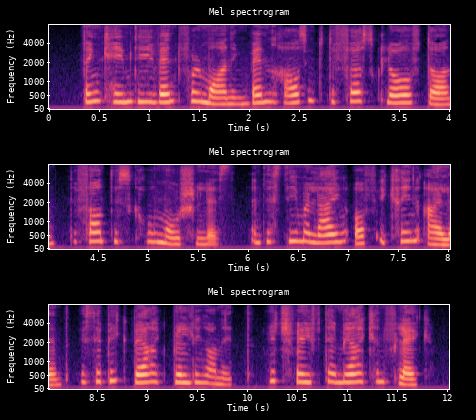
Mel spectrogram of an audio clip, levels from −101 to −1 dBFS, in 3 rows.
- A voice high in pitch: Yes, very high, 280 Hz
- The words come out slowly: No, average, 195 wpm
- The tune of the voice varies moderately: Yes, average, 4.2 semitones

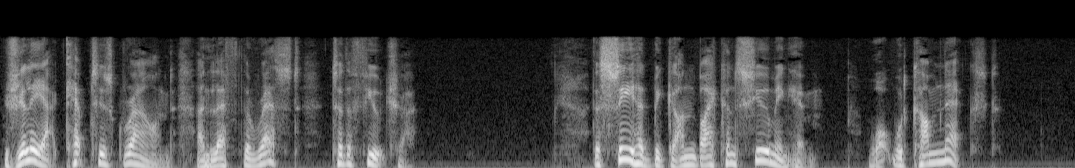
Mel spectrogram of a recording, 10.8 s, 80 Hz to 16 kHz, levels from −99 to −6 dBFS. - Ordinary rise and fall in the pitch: No, wide, 7.4 semitones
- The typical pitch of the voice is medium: No, low, 130 Hz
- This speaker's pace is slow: Yes, slow, 125 wpm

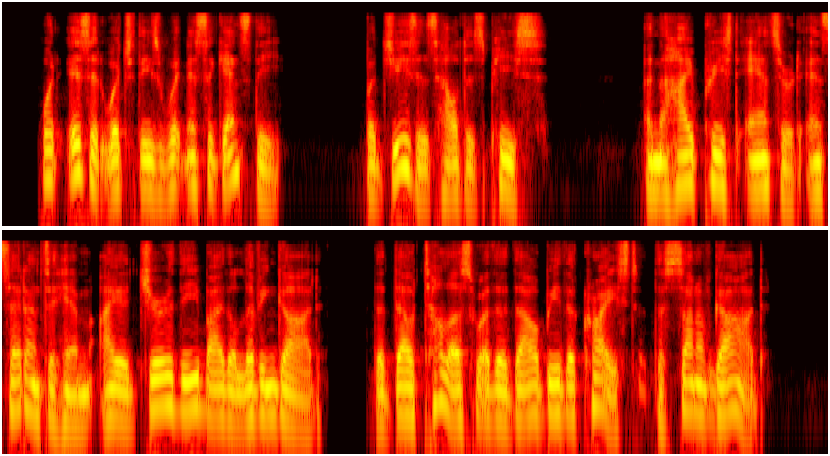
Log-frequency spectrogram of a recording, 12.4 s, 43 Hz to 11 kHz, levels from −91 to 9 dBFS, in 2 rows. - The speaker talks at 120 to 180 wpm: No, fast, 205 wpm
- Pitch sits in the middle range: No, low, 110 Hz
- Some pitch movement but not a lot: Yes, average, 3.5 semitones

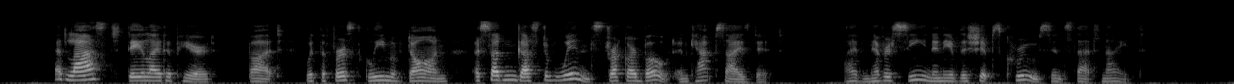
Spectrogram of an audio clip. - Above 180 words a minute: No, average, 165 wpm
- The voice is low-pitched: No, medium, 165 Hz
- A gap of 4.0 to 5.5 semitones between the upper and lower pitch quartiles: Yes, average, 4.6 semitones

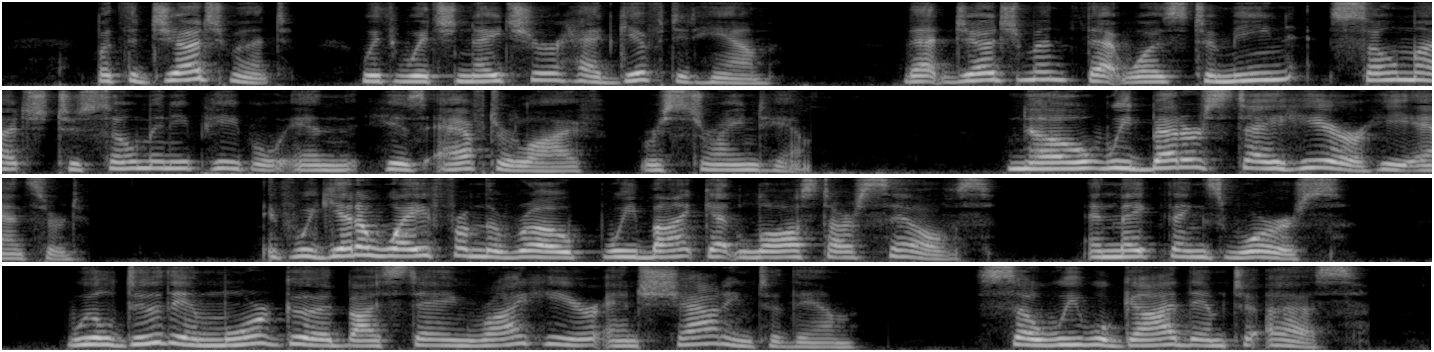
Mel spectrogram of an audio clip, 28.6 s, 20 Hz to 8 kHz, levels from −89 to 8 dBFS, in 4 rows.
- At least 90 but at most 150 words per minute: Yes, average, 145 wpm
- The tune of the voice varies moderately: Yes, average, 3.9 semitones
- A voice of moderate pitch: No, high, 210 Hz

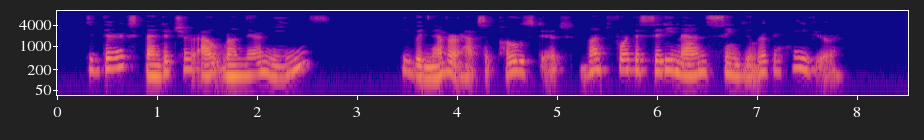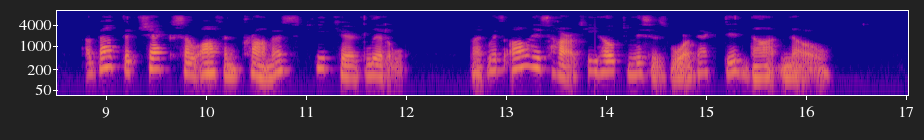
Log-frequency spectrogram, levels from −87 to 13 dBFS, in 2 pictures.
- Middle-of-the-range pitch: Yes, medium, 175 Hz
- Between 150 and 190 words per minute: No, average, 140 wpm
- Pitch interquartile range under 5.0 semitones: No, average, 5.3 semitones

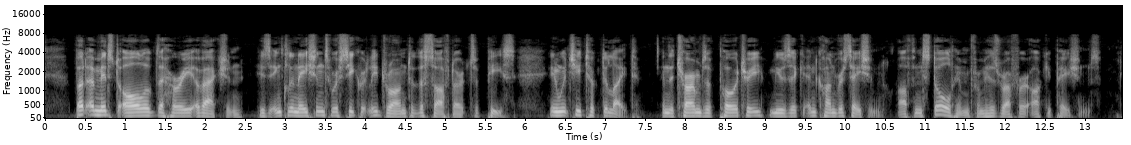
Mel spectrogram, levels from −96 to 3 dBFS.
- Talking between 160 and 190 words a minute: Yes, average, 170 wpm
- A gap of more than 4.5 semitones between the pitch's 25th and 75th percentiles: No, average, 3.3 semitones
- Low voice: Yes, low, 115 Hz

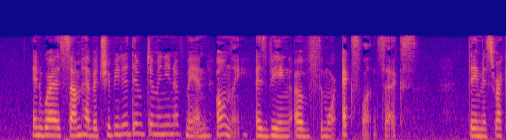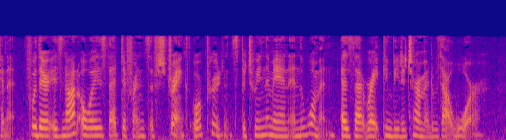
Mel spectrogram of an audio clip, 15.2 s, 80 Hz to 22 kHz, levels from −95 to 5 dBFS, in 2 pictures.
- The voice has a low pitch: No, high, 215 Hz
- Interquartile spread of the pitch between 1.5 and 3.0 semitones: Yes, narrow, 2.5 semitones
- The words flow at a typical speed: Yes, average, 190 wpm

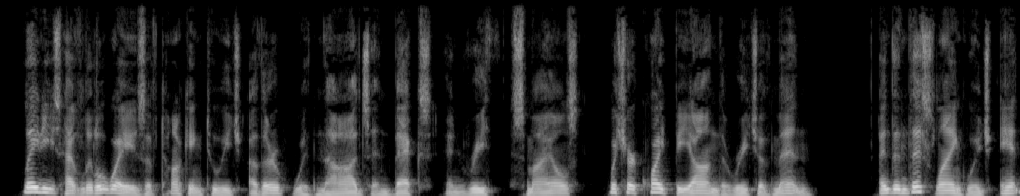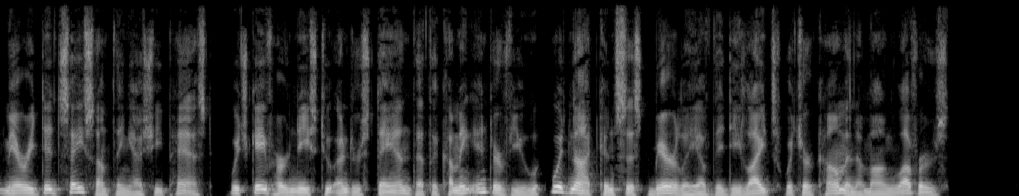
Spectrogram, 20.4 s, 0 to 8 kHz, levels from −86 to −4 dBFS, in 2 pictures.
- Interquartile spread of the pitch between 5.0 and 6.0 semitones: Yes, average, 5.3 semitones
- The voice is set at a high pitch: No, low, 105 Hz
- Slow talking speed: No, average, 170 wpm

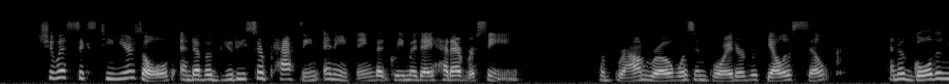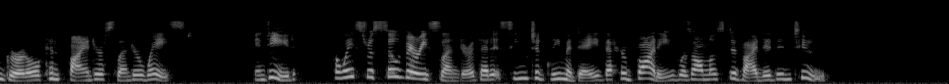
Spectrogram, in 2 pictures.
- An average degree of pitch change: Yes, average, 4.9 semitones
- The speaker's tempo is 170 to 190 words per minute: Yes, average, 180 wpm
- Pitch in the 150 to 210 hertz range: No, high, 220 Hz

